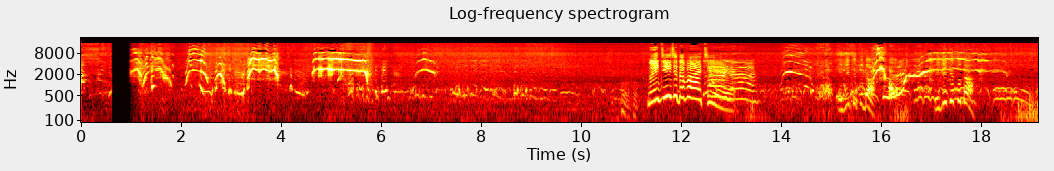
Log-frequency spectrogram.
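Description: Young girls shriek and squeal with excitement outdoors.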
